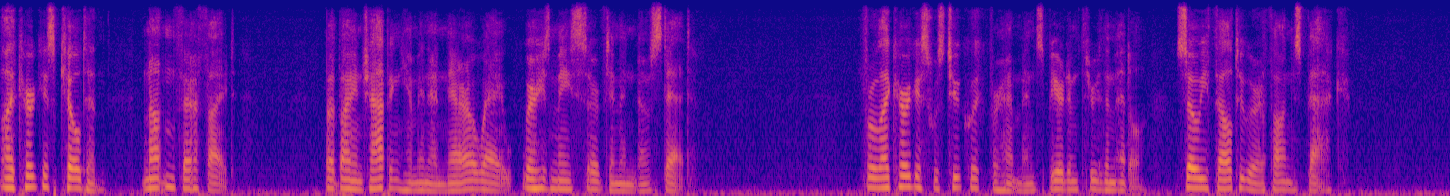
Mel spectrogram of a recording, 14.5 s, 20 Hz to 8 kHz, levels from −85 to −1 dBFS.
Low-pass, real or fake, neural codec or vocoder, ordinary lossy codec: 7.2 kHz; fake; codec, 16 kHz, 0.8 kbps, ZipCodec; Opus, 32 kbps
